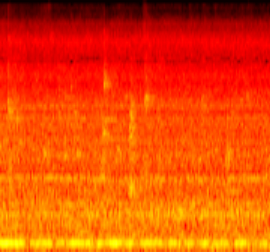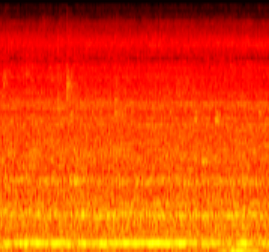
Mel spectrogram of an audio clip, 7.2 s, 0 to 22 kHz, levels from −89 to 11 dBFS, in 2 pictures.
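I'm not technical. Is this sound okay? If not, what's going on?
Yes, this sound is fine, with nothing wrong to hear.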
